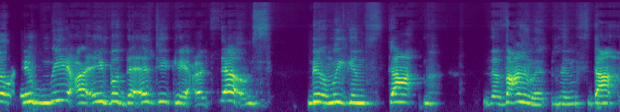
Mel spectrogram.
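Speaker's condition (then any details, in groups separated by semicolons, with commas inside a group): Cerebral palsy; from birth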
